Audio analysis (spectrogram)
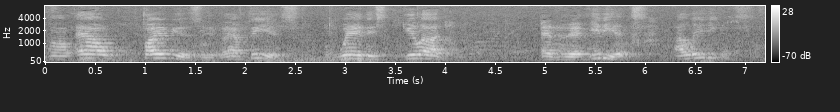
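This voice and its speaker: Amid noticeable background noise and audible room echo, a man with a high pitch speaks at a very slow pace, with long, frequent pauses and big swings in loudness. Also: lively intonation. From far north Queensland, Australia. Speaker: army veteran, rally speaker. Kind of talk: political rally speech. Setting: outdoor rally with crowd.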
